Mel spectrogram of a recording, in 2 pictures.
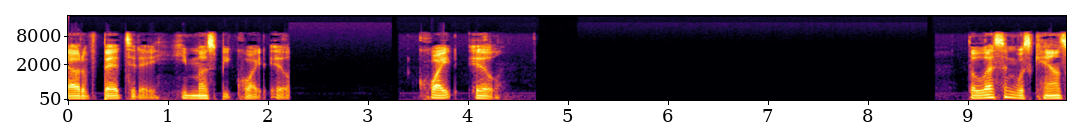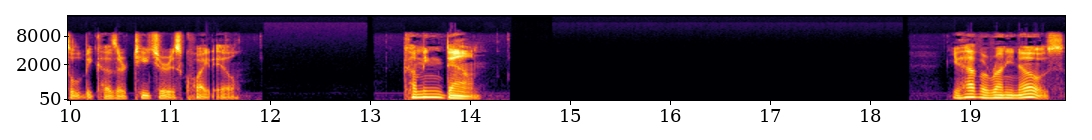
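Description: A woman speaks calmly into a microphone.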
